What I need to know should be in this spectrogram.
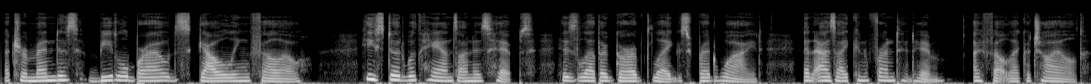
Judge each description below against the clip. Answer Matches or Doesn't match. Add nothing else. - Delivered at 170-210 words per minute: Doesn't match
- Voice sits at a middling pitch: Matches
